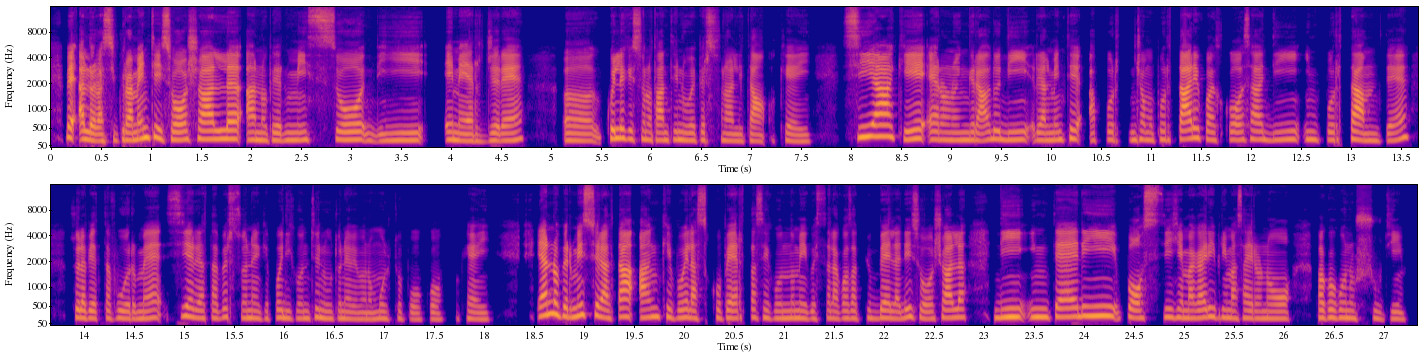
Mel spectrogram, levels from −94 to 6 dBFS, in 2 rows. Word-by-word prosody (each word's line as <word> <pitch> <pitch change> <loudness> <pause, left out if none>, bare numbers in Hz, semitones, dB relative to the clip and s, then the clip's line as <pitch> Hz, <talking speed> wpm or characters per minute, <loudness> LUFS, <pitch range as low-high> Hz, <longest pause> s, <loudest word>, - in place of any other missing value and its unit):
Beh, 240 - +10
allora 190 -4 +5
sicuramente 200 - +4
i 235 - +5
social 220 +2 +5
hanno 200 -1 +2
permesso 200 +2 0
di 185 +2 -3 0.2
emergere, 185 +2 +1 0.3
uhm, 180 -4 -1
quelle 240 +1 +4
che 225 - -2
sono 205 0 -3
tante 195 +1 -1
nuove 190 -2 -1
personalità, 175 -3 -3
okay, 170 -2 -6 0.3
sia 290 +2 +6
che 225 +1 +3
erano 200 -1 0
in 195 0 -2
grado 200 +2 +1
di 205 0 -2
realmente 195 +3 -2
appor 190 +1 -8
diciamo 200 0 -5
portare 215 +5 +4
qualcosa 205 0 -3
di 205 +2 -4
importante 200 - 0 0.3
sulle 205 -2 0
piattaforme, 190 0 -3
sia 250 - -4
in 230 - +2
realtà 195 -1 -4
persone 195 -2 -5
che 185 - -12
poi 205 +1 -4
di 190 - -4
contenuto 190 0 -5
ne 185 - -4
avevano 170 -1 -7
molto 180 +1 -8
poco 165 0 -11
okay. 170 -2 -7 0.4
E 240 - 0
hanno 290 +2 +7
permesso 255 +4 +2
in 240 - +4
realtà 225 +4 +4
anche 220 +2 0
poi 200 +2 -2
la 195 -2 -1
scoperta, 200 +3 -4
secondo 190 -1 -5
me, 195 -1 -2
questa 185 +1 -10
è - - -7
la 180 - -4
cosa 190 0 -5
più 195 +3 -11
bella 190 -1 -1
dei 220 +4 -2
social, 200 +2 -1 0.3
di 220 +1 +2
interi 235 +2 +3
posti 210 +1 -2
che 210 -1 -2
magari 200 +4 0
prima 205 -3 -4
sai 195 +1 -4
erano 185 -1 -3 0.2
poco 205 0 -1
conosciuti. 185 -3 -6
200 Hz, 160 wpm, -23 LUFS, 185-215 Hz, 0.4 s, Beh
